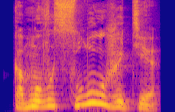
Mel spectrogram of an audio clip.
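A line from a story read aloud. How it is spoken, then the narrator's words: Impatient yell. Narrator (Russian): заорал Кирганбенбек, потеряв всякое терпение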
